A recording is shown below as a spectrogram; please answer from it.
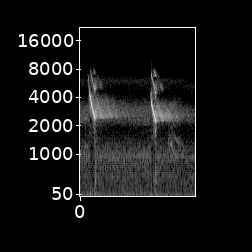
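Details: At a San Francisco Bay osprey nest in March 2020, with the male bringing fish and rushing to defend the nest, two piercing calls sweep downward and fade into a long steady whistle.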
